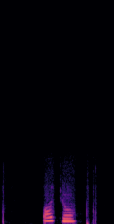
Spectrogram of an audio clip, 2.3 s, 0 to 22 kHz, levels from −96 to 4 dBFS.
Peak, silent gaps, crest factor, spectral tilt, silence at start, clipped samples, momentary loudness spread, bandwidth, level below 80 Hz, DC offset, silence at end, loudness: -20 dBFS; none; 16 dB; -7 dB/octave; 0.85 s; under 0.1%; 9 LU; 4 kHz; -64 dBFS; under 0.1%; 0.5 s; -34 LUFS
